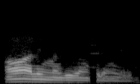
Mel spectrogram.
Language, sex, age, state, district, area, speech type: Santali, male, 30-45, West Bengal, Bankura, rural, conversation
